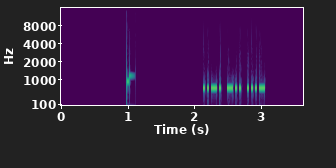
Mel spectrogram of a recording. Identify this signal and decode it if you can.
Morse code, heard as a keyed tone, about 40 wpm, 700 Hz. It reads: FDV
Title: USA Call Sign Postfixes - 3 Letters 40wpm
